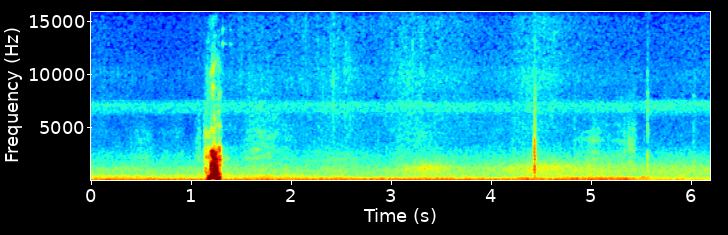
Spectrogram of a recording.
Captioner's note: Dogmouth grunts angrily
